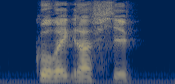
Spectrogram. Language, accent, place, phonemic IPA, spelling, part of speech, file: French, France, Lyon, /kɔ.ʁe.ɡʁa.fje/, chorégraphier, verb, LL-Q150 (fra)-chorégraphier.wav
- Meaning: to choreograph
